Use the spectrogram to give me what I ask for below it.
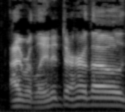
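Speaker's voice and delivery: ordinary delivery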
